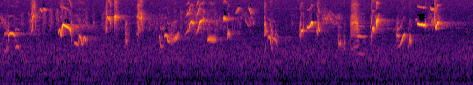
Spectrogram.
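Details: Gray catbird singing a rambling, jumbled string of short, varied squeaky and chirpy notes, high-pitched and delivered rapidly in uneven bursts, with a faint low hum underneath.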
